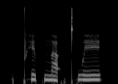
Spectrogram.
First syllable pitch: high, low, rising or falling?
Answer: low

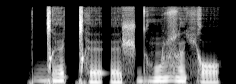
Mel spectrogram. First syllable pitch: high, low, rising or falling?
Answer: rising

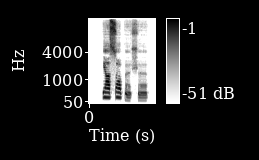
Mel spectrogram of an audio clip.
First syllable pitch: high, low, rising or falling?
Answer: high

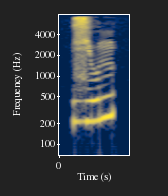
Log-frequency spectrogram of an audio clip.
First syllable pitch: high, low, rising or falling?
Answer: rising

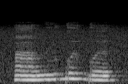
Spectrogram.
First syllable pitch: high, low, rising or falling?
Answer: low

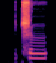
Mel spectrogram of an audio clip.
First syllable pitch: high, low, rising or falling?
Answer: low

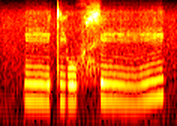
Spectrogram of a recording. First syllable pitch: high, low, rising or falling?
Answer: low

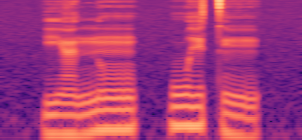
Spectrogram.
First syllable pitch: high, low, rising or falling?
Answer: low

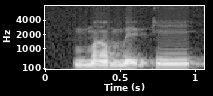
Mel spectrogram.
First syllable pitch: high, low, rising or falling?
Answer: low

